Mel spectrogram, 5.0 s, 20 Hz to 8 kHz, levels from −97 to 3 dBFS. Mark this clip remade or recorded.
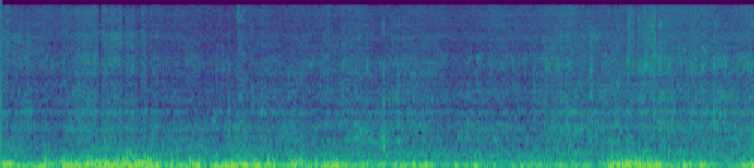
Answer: remade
